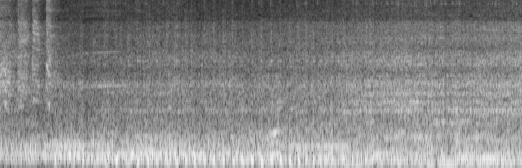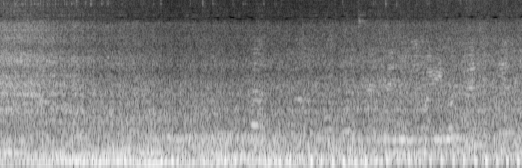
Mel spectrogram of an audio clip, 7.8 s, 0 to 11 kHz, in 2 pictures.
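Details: Honda NS150 after head check and rebuild with regrind and new original bearings: steady, even idle with a smooth low thrum and no ticking or knocking over street noise; the earlier noise is gone.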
